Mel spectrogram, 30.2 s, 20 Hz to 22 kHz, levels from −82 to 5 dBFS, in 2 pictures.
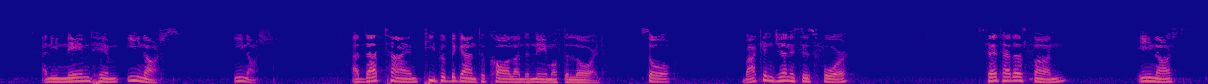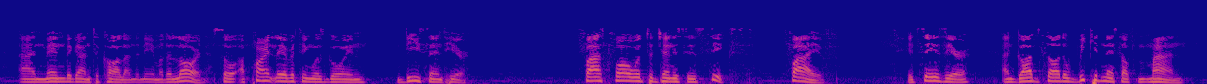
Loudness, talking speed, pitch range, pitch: -34 LUFS, 125 wpm, 120-160 Hz, 135 Hz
